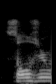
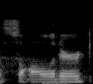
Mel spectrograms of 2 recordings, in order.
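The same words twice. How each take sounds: First: Said in the usual way. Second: SOLIDER said in three syllables, with an extra vowel; "solider", sol-i-der instead of sol-jer; mispronounced soldier. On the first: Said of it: "soldier was the worst word". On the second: Shown as a demonstration. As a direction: stumble on soldier so it comes out "solider". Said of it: "I always, it, like".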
